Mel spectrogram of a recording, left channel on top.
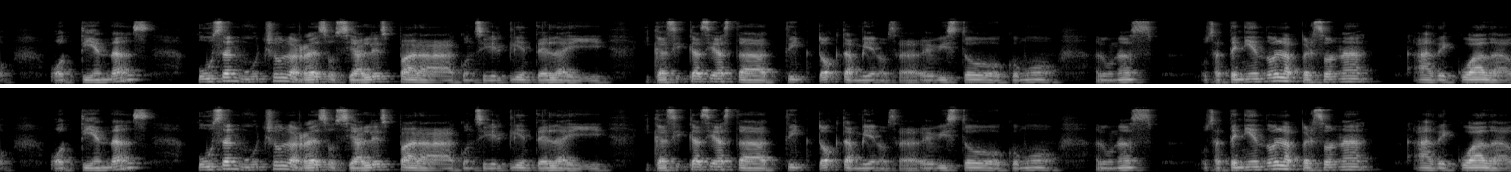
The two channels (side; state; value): both; identical; correlation 1.00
